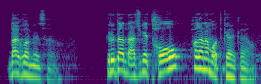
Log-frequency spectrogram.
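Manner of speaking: usual speaking voice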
